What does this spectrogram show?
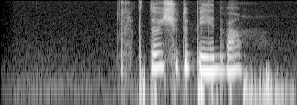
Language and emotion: Russian, neutral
